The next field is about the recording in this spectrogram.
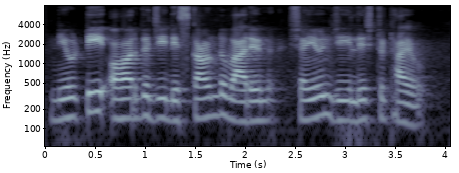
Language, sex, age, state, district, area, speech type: Sindhi, male, 18-30, Gujarat, Surat, urban, read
